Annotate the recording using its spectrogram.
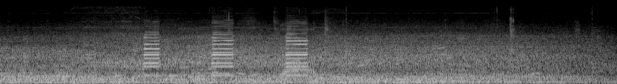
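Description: Road and street noise with a vehicle horn honking three short times, about two-thirds of a second apart; the sound then fades out.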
